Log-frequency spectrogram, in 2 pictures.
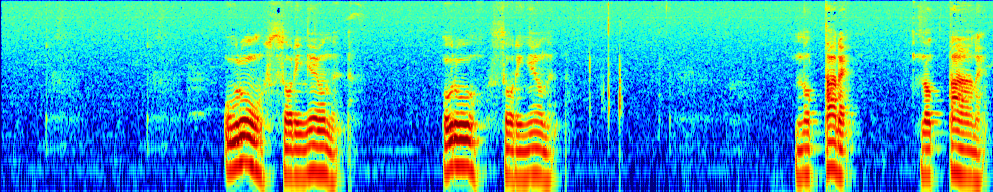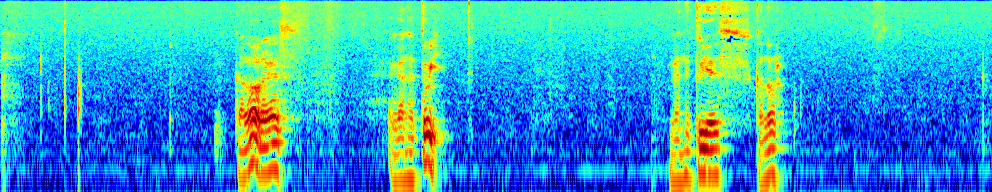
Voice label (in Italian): Ayoreo, liste di parole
